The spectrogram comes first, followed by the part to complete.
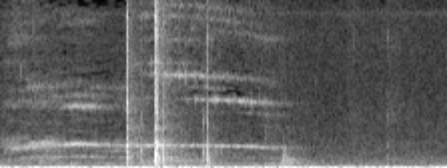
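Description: A faint, drawn-out animal call in the background, lasting about two and a half seconds and holding nearly one pitch, with a few soft clicks during it.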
